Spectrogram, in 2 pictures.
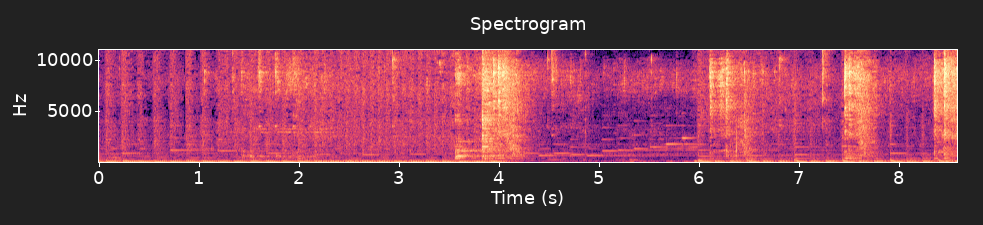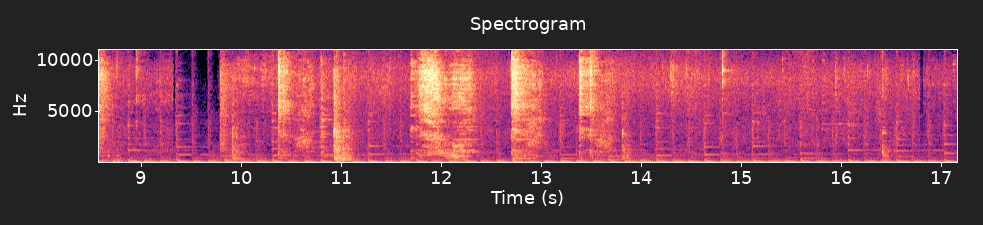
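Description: Masala sizzles loudly in hot oil while boiled chickpeas are stirred in, with repeated close spatula scrapes and clinks against the pan and a brief lull before frying resumes.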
